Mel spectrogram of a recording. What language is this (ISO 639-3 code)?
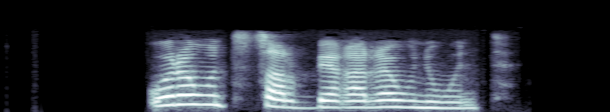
kab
